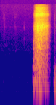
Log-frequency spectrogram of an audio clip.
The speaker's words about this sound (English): Right? No, you're just sniffing. All right, let's give him a minute. No, because I know I can sniff. World class sniffer. Oh, I can sniff on cue.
